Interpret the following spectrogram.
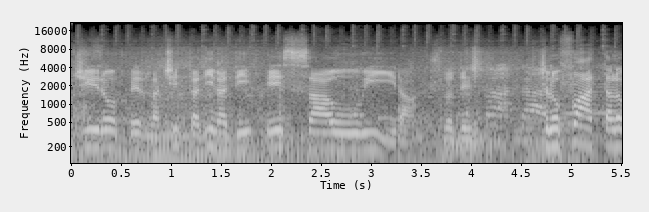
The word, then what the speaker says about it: Essaouira: Buongiorno ragazzi, nuova giornata, siamo sempre in giro per la cittadina di Essaouira. Ce l'ho fatta, l'ho pronunciato bene dopo 12.000 tentativi.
